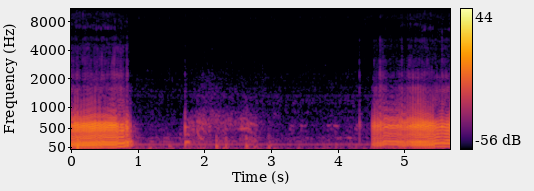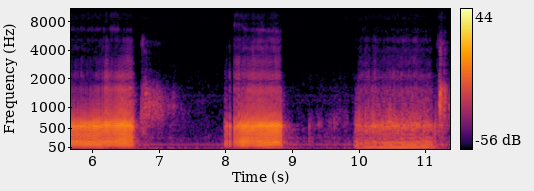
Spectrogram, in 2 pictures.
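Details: Loud, rattling snores in four bursts about every three to four seconds, with quiet pauses between, from a sleeping Boston terrier: snoring.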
